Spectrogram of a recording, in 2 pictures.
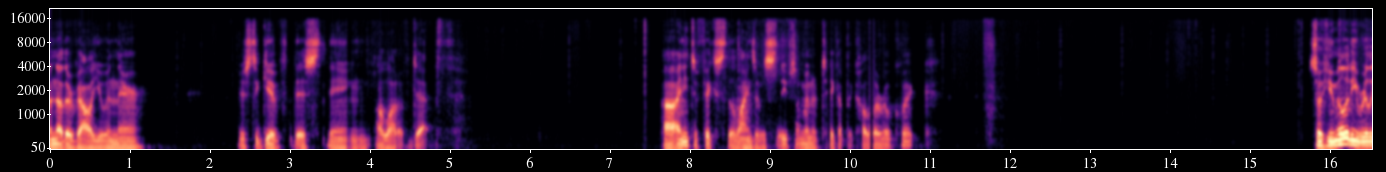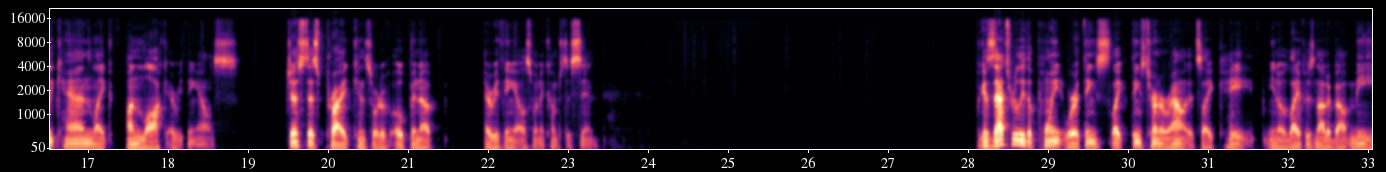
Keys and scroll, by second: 3.7 space, 6.2 space, 7.8 space, 13.7 space, 24.8 space.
